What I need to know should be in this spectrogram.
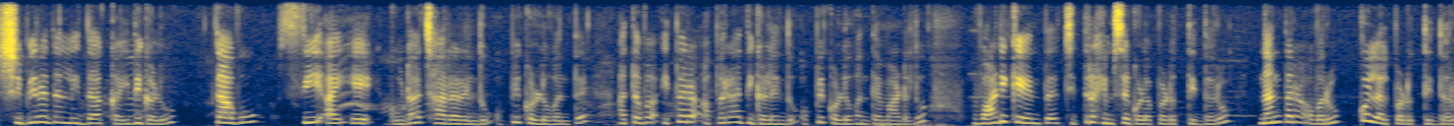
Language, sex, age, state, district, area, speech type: Kannada, female, 18-30, Karnataka, Chitradurga, rural, read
